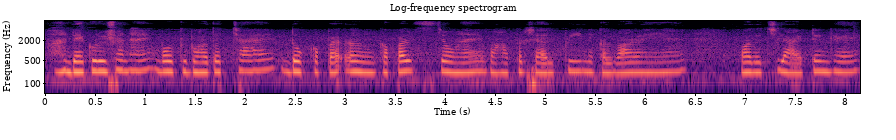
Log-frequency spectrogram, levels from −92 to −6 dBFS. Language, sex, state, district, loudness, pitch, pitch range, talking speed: Hindi, female, Goa, North and South Goa, -34 LUFS, 230 Hz, 220-240 Hz, 170 wpm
